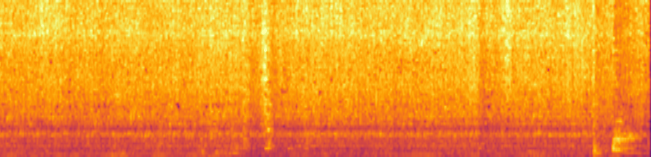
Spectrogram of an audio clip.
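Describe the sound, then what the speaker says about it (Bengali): Spice paste stir-fried in a pan gives a loud, continuous sizzle, broken now and then by scraping stirs, with no voices. "মশলাটা সুন্দর করে কষাই নেব একদম ভালোভাবে।"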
